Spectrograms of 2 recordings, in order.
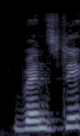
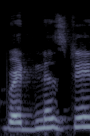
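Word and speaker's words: Wednesday: ठीक है, देखिए वेंसडे का हो गया, वेडनेसडे नहीं वेंसडे बोलना।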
